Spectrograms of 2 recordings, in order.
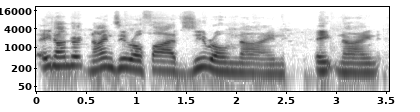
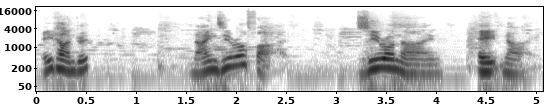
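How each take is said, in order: First: The number is said at a normal quick pace. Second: The number is said slowly and deliberately.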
